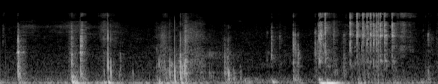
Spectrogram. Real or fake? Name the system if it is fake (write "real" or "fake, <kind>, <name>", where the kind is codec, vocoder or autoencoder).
real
